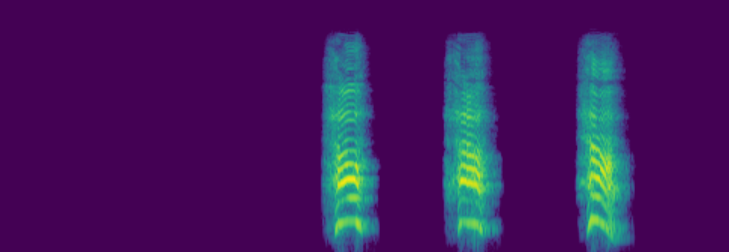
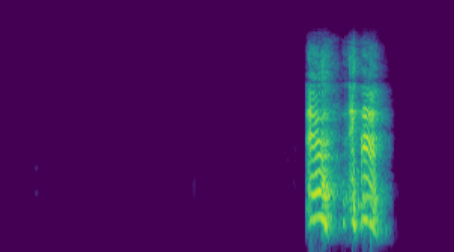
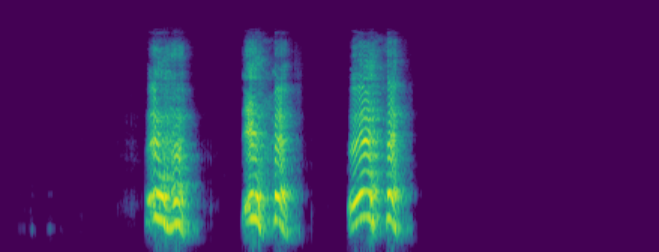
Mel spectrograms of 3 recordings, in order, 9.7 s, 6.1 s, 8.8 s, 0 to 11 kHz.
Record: {"exhalation_length": "9.7 s", "exhalation_amplitude": 26535, "exhalation_signal_mean_std_ratio": 0.29, "cough_length": "6.1 s", "cough_amplitude": 30844, "cough_signal_mean_std_ratio": 0.27, "three_cough_length": "8.8 s", "three_cough_amplitude": 31464, "three_cough_signal_mean_std_ratio": 0.35, "survey_phase": "beta (2021-08-13 to 2022-03-07)", "age": "65+", "gender": "Male", "wearing_mask": "No", "symptom_none": true, "smoker_status": "Never smoked", "respiratory_condition_asthma": true, "respiratory_condition_other": false, "recruitment_source": "REACT", "submission_delay": "1 day", "covid_test_result": "Negative", "covid_test_method": "RT-qPCR"}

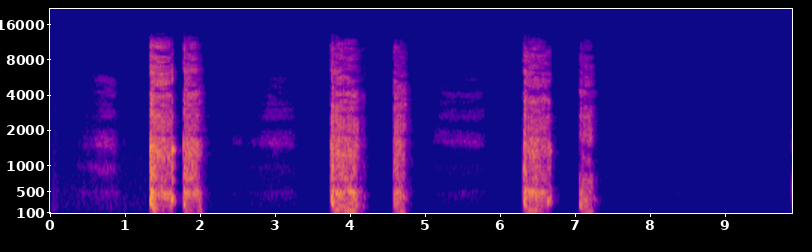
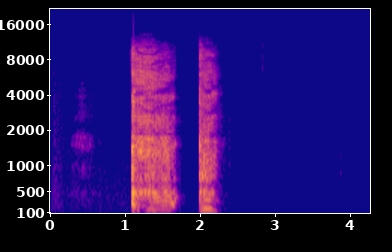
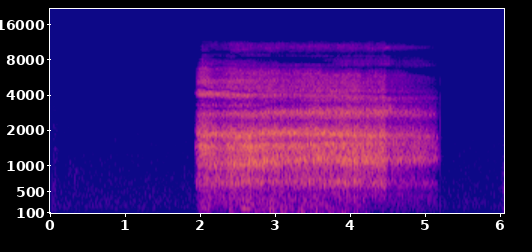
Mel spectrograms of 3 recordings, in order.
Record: {"three_cough_length": "9.9 s", "three_cough_amplitude": 27341, "three_cough_signal_mean_std_ratio": 0.28, "cough_length": "4.3 s", "cough_amplitude": 30167, "cough_signal_mean_std_ratio": 0.31, "exhalation_length": "6.1 s", "exhalation_amplitude": 5974, "exhalation_signal_mean_std_ratio": 0.64, "survey_phase": "beta (2021-08-13 to 2022-03-07)", "age": "18-44", "gender": "Female", "wearing_mask": "No", "symptom_cough_any": true, "symptom_runny_or_blocked_nose": true, "symptom_sore_throat": true, "symptom_diarrhoea": true, "symptom_headache": true, "symptom_other": true, "smoker_status": "Never smoked", "respiratory_condition_asthma": true, "respiratory_condition_other": false, "recruitment_source": "Test and Trace", "submission_delay": "2 days", "covid_test_result": "Positive", "covid_test_method": "LFT"}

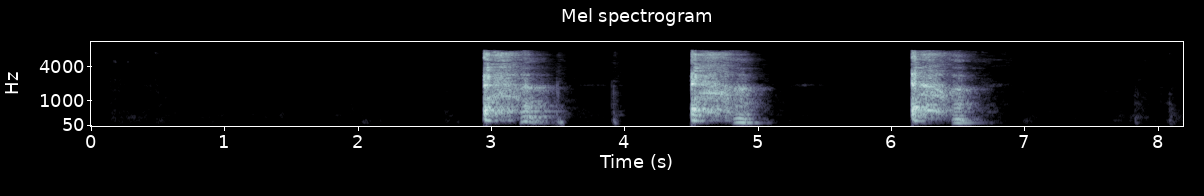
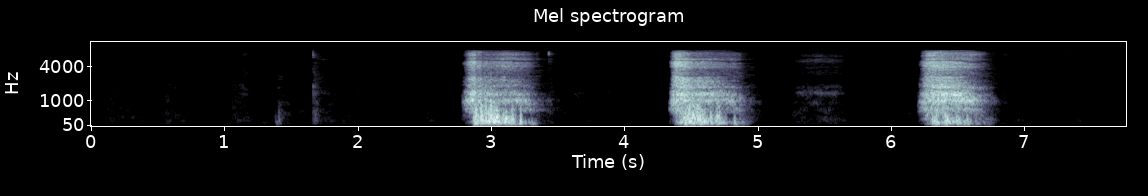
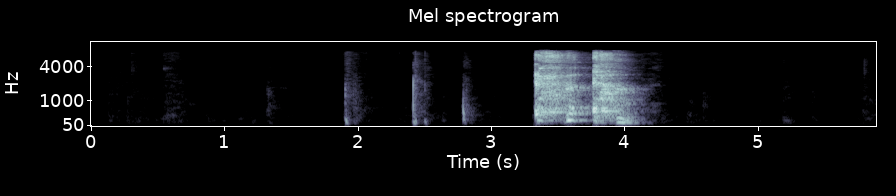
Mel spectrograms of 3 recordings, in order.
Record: {"three_cough_length": "8.2 s", "three_cough_amplitude": 29415, "three_cough_signal_mean_std_ratio": 0.28, "exhalation_length": "7.8 s", "exhalation_amplitude": 32365, "exhalation_signal_mean_std_ratio": 0.32, "cough_length": "5.9 s", "cough_amplitude": 32767, "cough_signal_mean_std_ratio": 0.26, "survey_phase": "beta (2021-08-13 to 2022-03-07)", "age": "45-64", "gender": "Female", "wearing_mask": "No", "symptom_none": true, "smoker_status": "Current smoker (11 or more cigarettes per day)", "respiratory_condition_asthma": false, "respiratory_condition_other": false, "recruitment_source": "REACT", "submission_delay": "1 day", "covid_test_result": "Negative", "covid_test_method": "RT-qPCR", "influenza_a_test_result": "Negative", "influenza_b_test_result": "Negative"}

